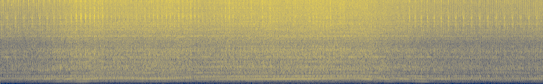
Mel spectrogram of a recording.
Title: Ticking noise in engine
